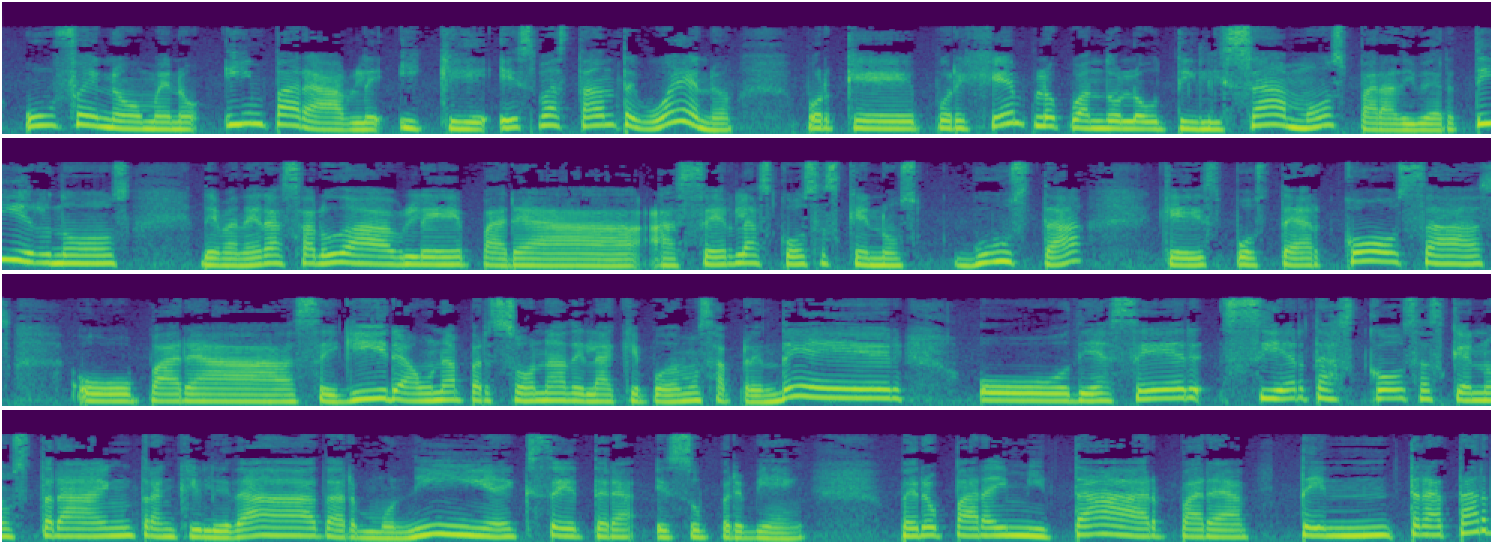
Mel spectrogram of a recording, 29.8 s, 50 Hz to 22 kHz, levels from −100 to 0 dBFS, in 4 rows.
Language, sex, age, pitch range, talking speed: Spanish, female, 30-49, 170-205 Hz, 120 wpm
